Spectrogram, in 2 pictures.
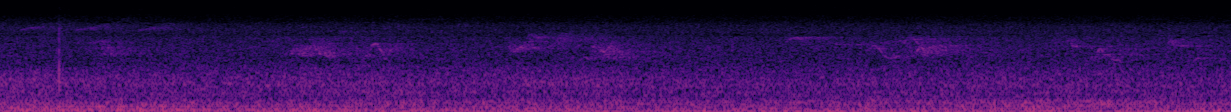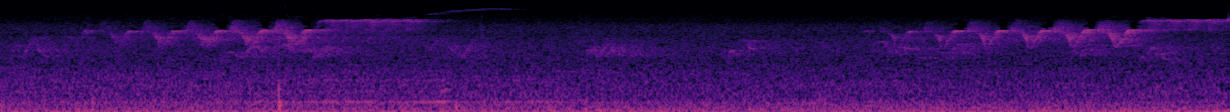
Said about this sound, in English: It does sound close to a cerulean warbler, which makes us even more curious, because that's pretty rare, especially this far north, I would think.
